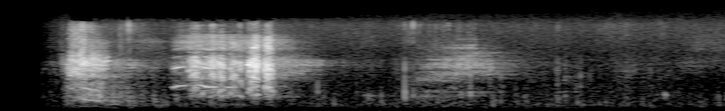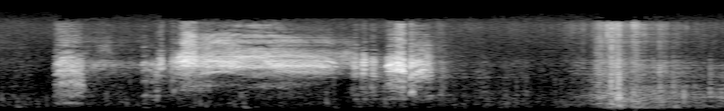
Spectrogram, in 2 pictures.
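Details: Vultures squabbling over food: harsh, broadband hissing bursts and raspy squawks in irregular clusters, with a longer noisy outburst midway and short gaps of near silence between flare-ups.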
